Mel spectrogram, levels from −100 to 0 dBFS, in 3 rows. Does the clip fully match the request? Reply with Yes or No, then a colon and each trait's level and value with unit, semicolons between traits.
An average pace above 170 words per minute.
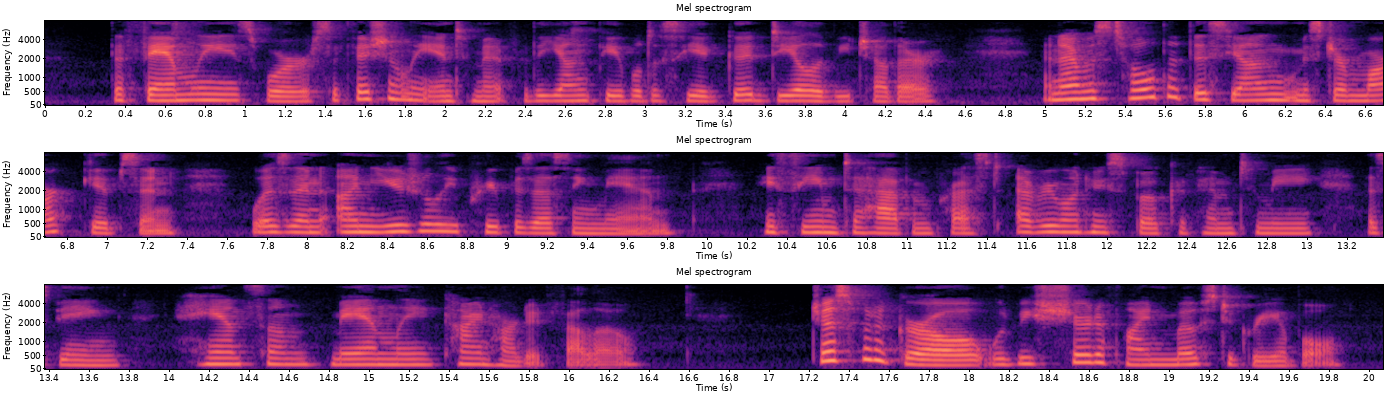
Yes: average, 190 wpm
